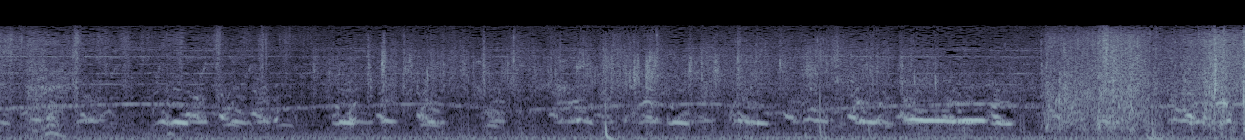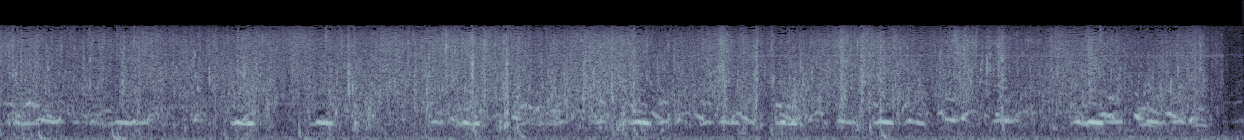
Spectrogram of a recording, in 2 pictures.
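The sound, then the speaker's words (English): Voices talk over a quiet start, then heavy, steady splashing and sloshing water takes over as people wade hurriedly across a river, with talking continuing beneath it. “The river. It's our only chance of losing the scent of the dogs.”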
